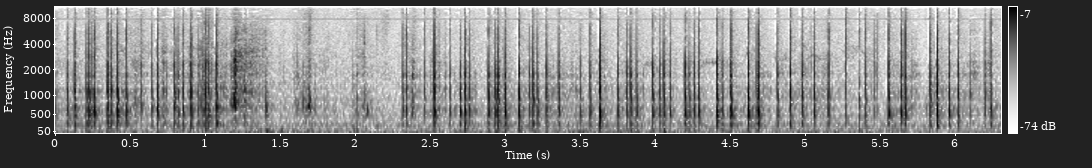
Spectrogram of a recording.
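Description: Long grey-painted acrylic nails fast-tap the glossy printed card cover of a single small paperback manga volume (No.6), a solid stack of paper pages, first on the front cover and then on the back. Rapid, dry, bright clicks come in quick bursts with almost no ring, and a brief softer, scratchier stretch falls in the middle before the tapping resumes.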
